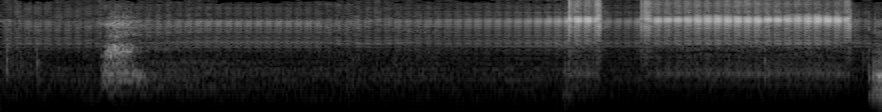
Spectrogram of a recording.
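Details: High-pitched electric buzz, louder in bursts: a Lift Wand portable high-frequency facial wand (argon gas glass electrode) switched on at its high setting, touched to the finger.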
